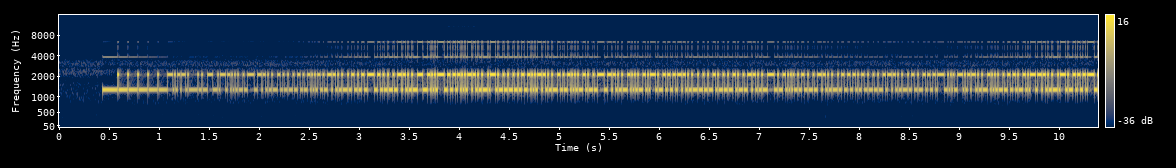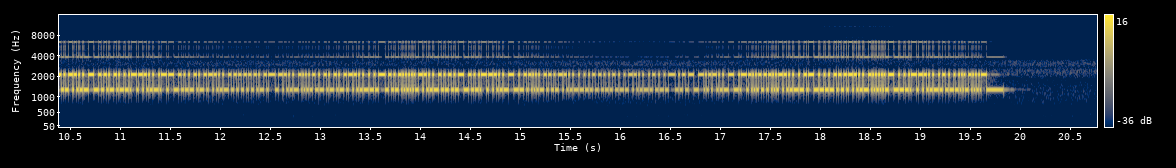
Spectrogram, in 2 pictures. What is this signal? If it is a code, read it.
RTTY (75 baud, 850 Hz shift), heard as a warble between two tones, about 1700 Hz centre, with fading. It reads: 93415 01040 22501 94584 31124 04715 47378 17171 57621 28217 27856 41873 37850 98713 39077 88875 42777 15046 00903 97470 12021 21529 93484 79178 46913 21643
